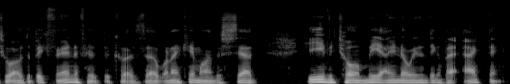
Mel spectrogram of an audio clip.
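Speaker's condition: Hearing loss; severe speech impediment as a child

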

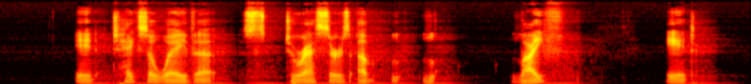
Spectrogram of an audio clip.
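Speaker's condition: Stuttering; stutter since childhood, 20 years speech therapy first on fluency, hypnosis, military hypnotherapist on mental health; prolonged sounds, blocks

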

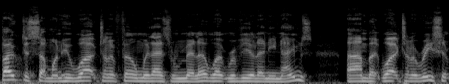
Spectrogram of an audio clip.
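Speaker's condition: No condition

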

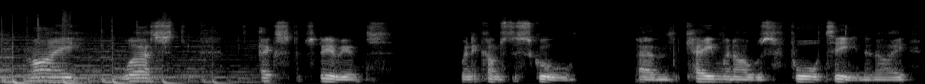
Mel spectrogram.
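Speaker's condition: Stammer; childhood stammer, first big incident around 9, speech therapy then, changed again in teenage years; stammered reading aloud at 7 or 8, feared stumbling and blocking at school, speaks on out-breath; prolonged sounds

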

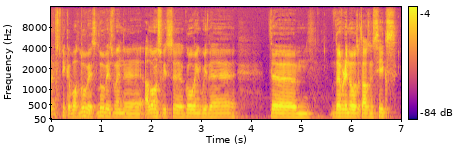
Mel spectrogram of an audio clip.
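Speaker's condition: No condition

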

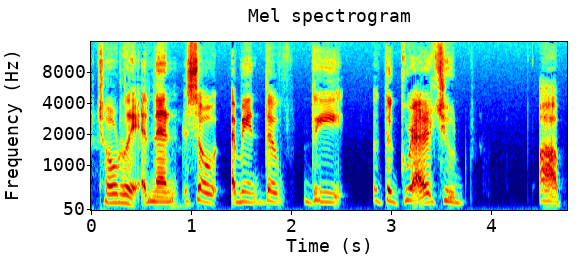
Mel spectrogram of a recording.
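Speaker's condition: Vocal cord paralysis; permanent left vocal cord paralysis after near-fatal pneumonia, intubation, tracheostomy, feeding tube, over 2 years ago; current voice temporary after recent surgery, swallowing still hard

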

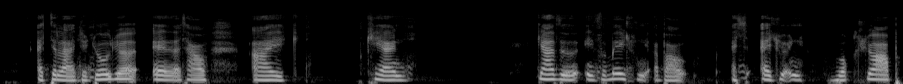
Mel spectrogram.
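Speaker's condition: Down syndrome

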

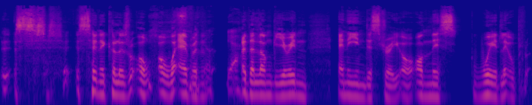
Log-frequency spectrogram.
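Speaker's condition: Stammer; repeated sounds, prolonged sounds

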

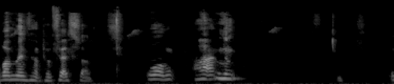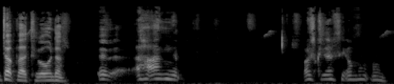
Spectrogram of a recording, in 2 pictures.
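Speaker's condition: Cerebral palsy; present from birth, caused by not breathing for first 45 minutes of life

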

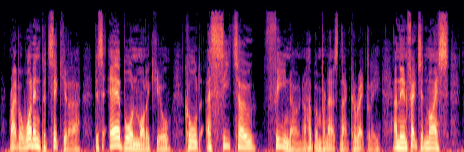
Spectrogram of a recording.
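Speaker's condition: No condition

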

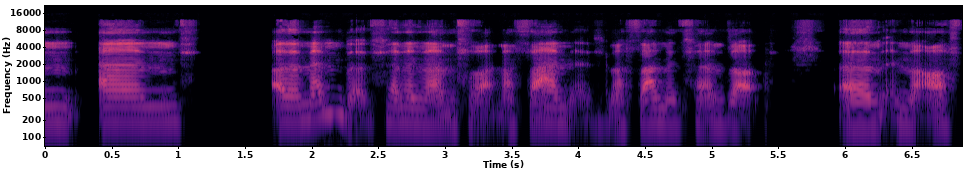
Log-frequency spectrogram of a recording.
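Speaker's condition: Tongue cancer, near-total glossectomy; stage 4 tongue cancer, near-total tongue removal, 5 millimeters left, temporary tracheostomy, immunotherapy around surgery; cancer free, eats liquid and pureed foods

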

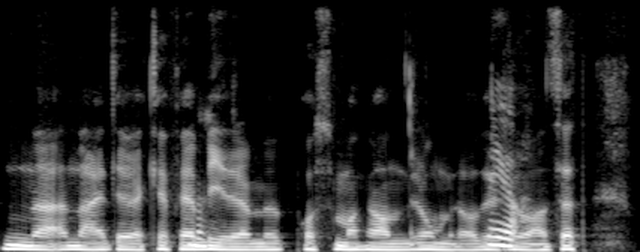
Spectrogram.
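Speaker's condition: ALS; uses breathing help, good and bad days, clenching and teeth grinding on bad days

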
